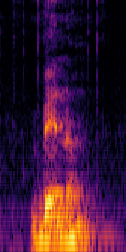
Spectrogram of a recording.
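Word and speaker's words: benumb: पहले तो दोस्तों प्रोनाउंसिएशन देख लेते हैं। बी इ एन यू एम बी बेनम।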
